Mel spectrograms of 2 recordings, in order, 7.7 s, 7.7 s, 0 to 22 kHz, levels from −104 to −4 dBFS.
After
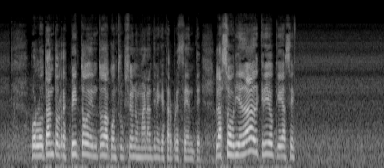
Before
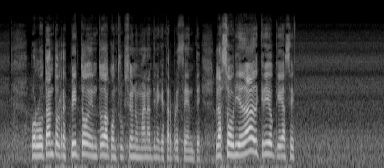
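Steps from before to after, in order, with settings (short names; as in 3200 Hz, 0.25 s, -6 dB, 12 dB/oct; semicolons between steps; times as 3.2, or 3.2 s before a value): doubler 17 ms -10 dB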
